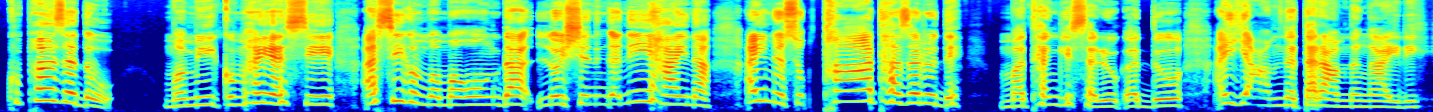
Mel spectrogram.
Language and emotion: Manipuri, surprised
